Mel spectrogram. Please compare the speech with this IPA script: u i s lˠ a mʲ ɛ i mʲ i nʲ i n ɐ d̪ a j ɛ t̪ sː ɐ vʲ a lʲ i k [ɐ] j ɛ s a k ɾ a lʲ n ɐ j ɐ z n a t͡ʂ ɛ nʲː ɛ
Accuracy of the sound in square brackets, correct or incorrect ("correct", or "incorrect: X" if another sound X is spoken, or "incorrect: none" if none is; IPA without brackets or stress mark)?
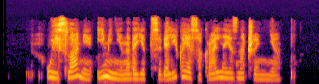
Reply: correct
